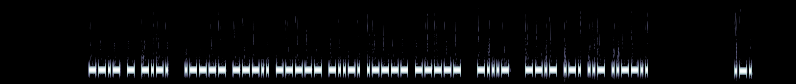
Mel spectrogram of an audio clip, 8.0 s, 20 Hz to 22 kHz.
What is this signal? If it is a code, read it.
Morse code, heard as a keyed tone, about 50 wpm, 700 Hz. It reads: QTC 180/10 <BT> QRU? R
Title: Worked All Europe DX Contest - QTC Exchange - 50wpm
